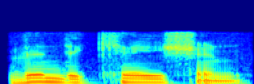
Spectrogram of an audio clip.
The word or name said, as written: vindication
